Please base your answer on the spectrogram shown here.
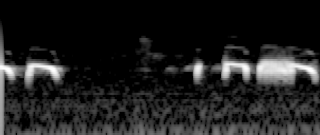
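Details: Spotted dove giving a lure call to draw wild doves, a 'thúc' fighting style. Loud, low, arched coos come after a pause: a brief note, two clipped hoots, then a drawn-out trilling coo that fades downward.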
